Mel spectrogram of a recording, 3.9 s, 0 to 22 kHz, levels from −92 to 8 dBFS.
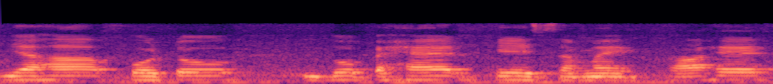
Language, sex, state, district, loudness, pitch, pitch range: Hindi, male, Haryana, Charkhi Dadri, -16 LUFS, 145 Hz, 140-150 Hz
